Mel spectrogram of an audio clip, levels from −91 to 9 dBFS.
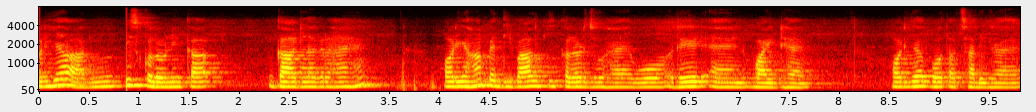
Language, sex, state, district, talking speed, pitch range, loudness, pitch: Hindi, male, Uttar Pradesh, Hamirpur, 175 wpm, 155-180 Hz, -17 LUFS, 165 Hz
